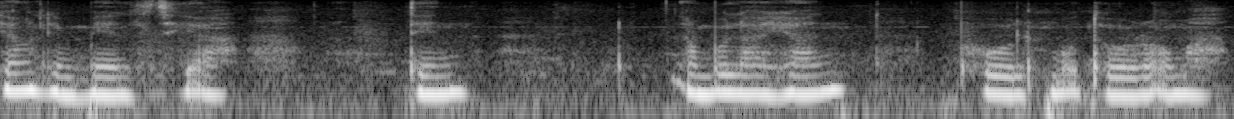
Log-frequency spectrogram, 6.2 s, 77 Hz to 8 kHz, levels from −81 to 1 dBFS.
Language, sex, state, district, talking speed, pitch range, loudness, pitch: Mizo, female, Mizoram, Aizawl, 125 wpm, 195-215 Hz, -16 LUFS, 205 Hz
